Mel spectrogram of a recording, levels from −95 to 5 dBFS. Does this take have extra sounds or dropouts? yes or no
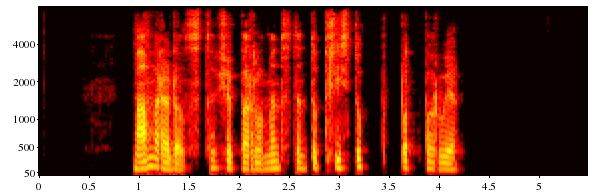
no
